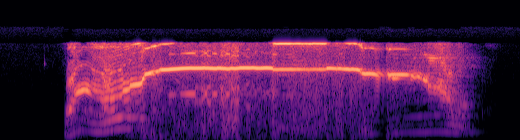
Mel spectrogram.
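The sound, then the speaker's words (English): An imitated elk challenge bugle: a loud, raspy rise that climbs into a long, piercing, shrill whistle held for about two seconds before dropping away abruptly, with no talking. “So this is a challenge bugle, and the key to it is it's short, it's aggressive, and then it hits that high shrill note”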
